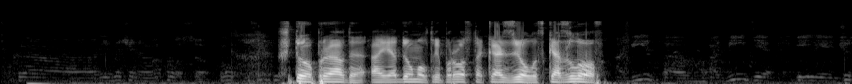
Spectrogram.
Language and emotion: Russian, angry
